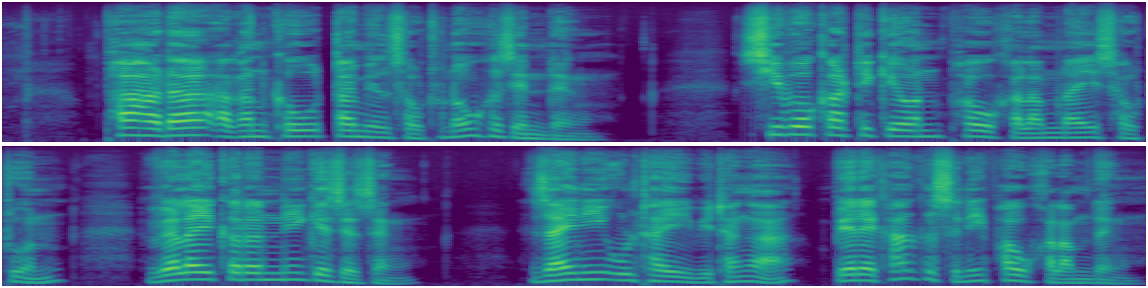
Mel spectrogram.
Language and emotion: Bodo, neutral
